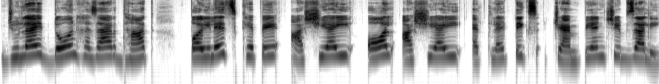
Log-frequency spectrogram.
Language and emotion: Goan Konkani, neutral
